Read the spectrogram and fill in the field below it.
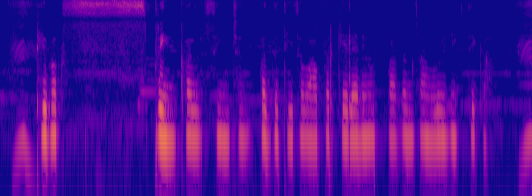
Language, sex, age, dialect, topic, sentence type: Marathi, female, 56-60, Northern Konkan, agriculture, question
